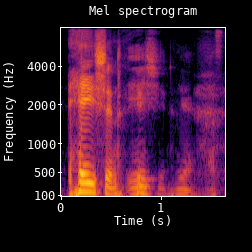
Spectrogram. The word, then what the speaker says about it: Haitian: So do you think Asian wedding? I think I said that right. Haitian.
